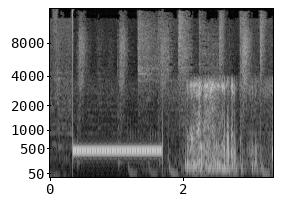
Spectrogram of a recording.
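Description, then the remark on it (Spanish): A steady, loud telephone dial tone holds for over a second as a man's phone number is dialed, then cuts off, followed by a burst of busy clicking and line noise as the call connects. “le marcamos y esto fue lo que pasó.”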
